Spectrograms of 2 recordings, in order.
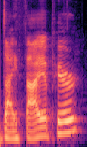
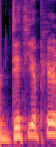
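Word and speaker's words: dithiopyr: Isaac is one that's called diiia pair or dithia pair depending on how you want to pronounce it so I'll show you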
